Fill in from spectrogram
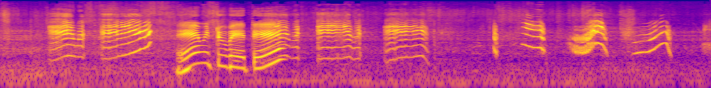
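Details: Pet parrot said to say mummy papa, uttering a busy run of loud harmonic calls, some sweeping upward and others wavering, in uneven bursts about every half second, with faint human voices.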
